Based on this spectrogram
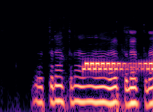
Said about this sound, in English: This just in, my phone's ringing.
